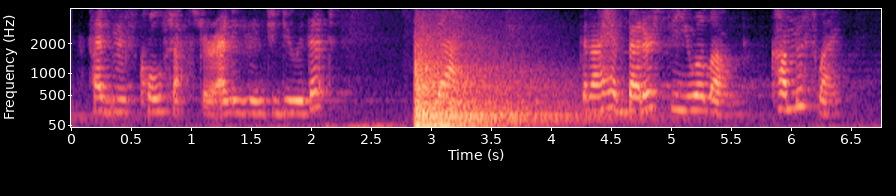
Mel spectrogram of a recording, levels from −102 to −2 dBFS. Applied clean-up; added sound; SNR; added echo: none; Slam; -1 dB; reverberation time 1.0 s.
